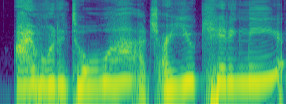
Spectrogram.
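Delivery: high-pitched mock outrage; mad, imitated. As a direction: imitate an indignant wife, drawing out the words high. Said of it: "she got so mad".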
